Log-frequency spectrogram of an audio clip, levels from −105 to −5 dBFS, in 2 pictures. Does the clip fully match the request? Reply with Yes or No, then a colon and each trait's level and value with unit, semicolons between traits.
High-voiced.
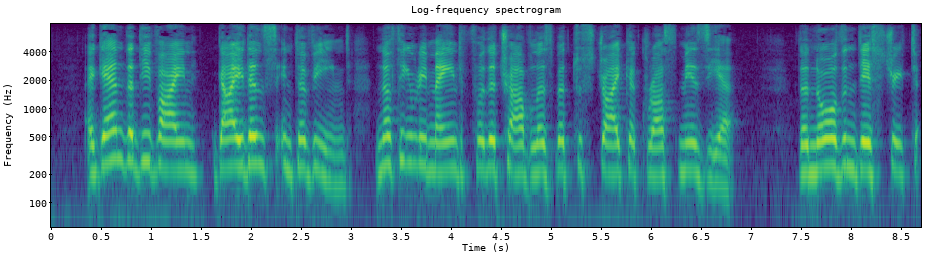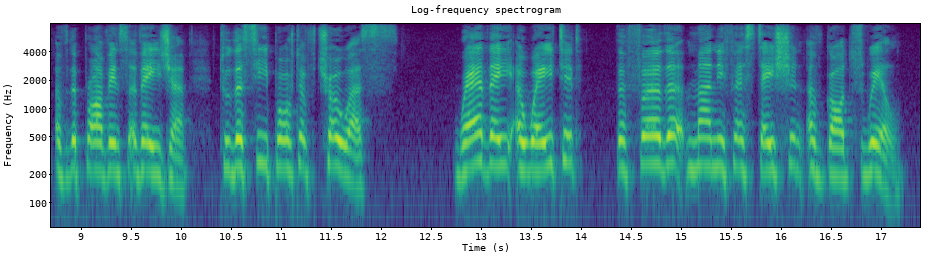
Yes: high, 220 Hz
